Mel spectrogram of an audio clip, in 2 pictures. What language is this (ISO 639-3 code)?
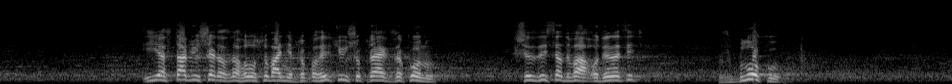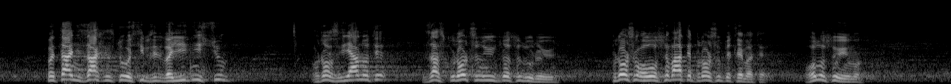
ukr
